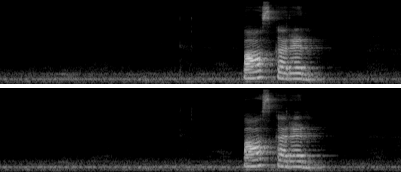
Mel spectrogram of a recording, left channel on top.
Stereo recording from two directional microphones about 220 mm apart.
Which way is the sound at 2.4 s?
15° left (ahead or behind).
